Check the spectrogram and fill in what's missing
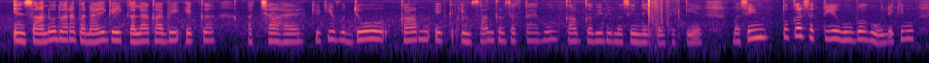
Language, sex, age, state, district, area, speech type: Hindi, female, 30-45, Uttar Pradesh, Sonbhadra, rural, spontaneous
